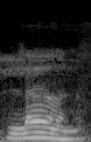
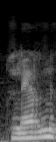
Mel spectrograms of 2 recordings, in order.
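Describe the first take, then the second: First: లెర్న్ as "luhn", r silent; long central vowel in లెర్న్; r-less pronunciation. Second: లెర్న్ with e and audible r; r sounded. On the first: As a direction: drop the r in లెర్న్. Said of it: "అని అనాలి". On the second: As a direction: say లెర్న్ as "lern". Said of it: "కాదు". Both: Shown as a demonstration.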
